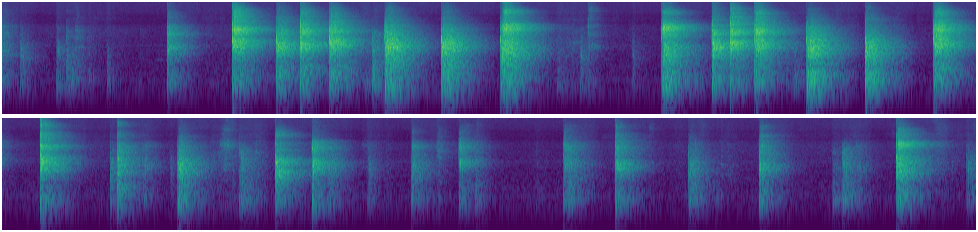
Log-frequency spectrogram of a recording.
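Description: A steady run of sharp percussive taps, about two a second, each ringing briefly in a reverberant room, with a few heavier thuds among them.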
